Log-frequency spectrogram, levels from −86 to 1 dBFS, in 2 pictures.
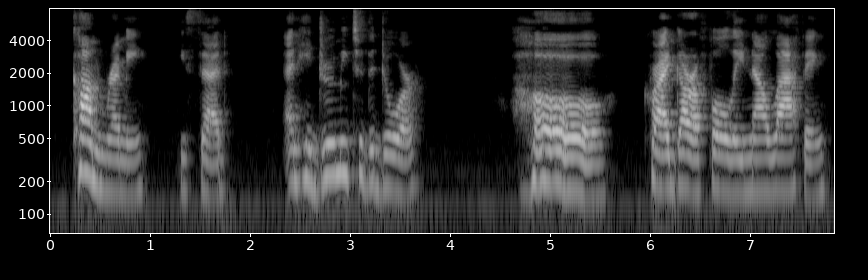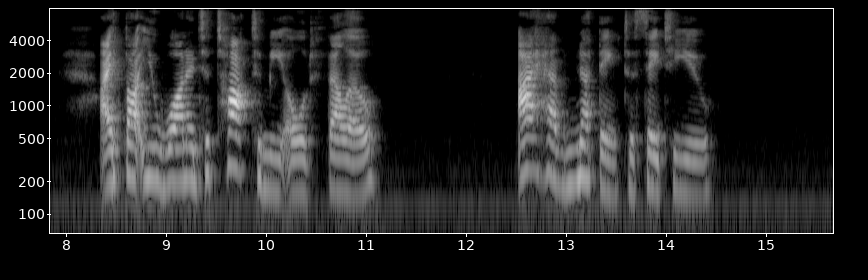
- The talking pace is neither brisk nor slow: No, slow, 125 wpm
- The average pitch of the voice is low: No, medium, 175 Hz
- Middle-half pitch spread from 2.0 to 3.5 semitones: No, average, 4.0 semitones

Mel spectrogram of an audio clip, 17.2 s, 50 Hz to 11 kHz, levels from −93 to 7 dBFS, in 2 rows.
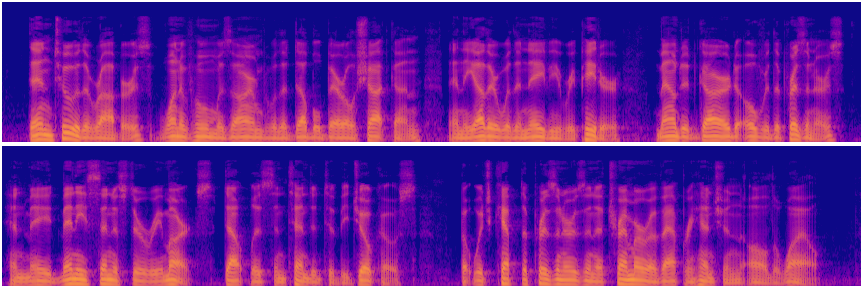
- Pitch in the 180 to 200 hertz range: No, very low, 85 Hz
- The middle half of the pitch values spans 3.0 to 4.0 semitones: Yes, average, 3.6 semitones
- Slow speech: No, average, 180 wpm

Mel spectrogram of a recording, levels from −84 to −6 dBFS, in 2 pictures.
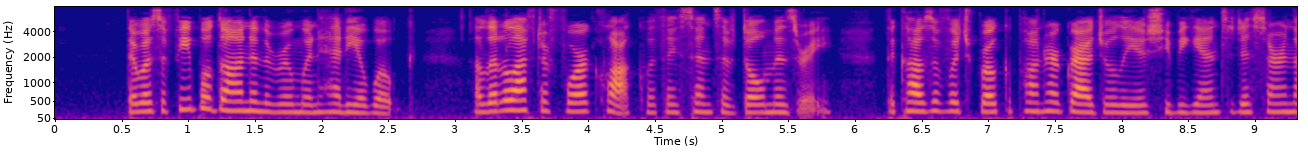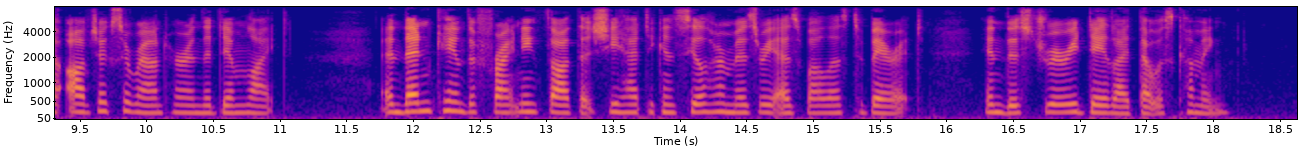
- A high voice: Yes, high, 210 Hz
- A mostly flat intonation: Yes, narrow, 2.2 semitones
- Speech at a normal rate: No, fast, 220 wpm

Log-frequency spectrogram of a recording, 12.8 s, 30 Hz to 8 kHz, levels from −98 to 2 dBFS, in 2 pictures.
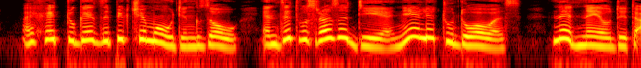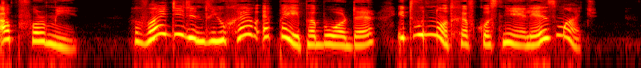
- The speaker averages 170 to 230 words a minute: Yes, average, 175 wpm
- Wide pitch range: Yes, wide, 8.7 semitones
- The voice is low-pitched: No, very high, 260 Hz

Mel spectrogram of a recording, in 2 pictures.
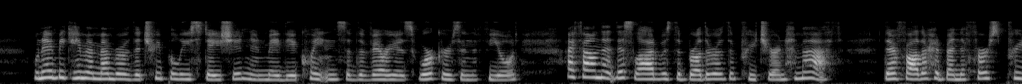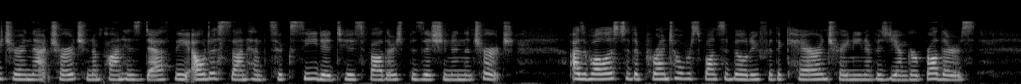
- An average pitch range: No, narrow, 2.3 semitones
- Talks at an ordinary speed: No, fast, 220 wpm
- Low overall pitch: No, high, 235 Hz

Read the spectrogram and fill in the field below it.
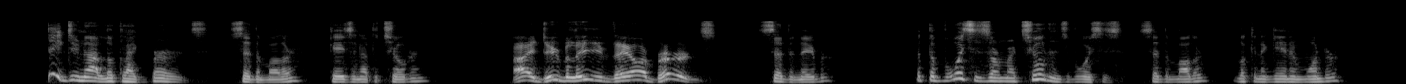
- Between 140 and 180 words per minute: Yes, average, 150 wpm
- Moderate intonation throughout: No, wide, 5.7 semitones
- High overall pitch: No, medium, 140 Hz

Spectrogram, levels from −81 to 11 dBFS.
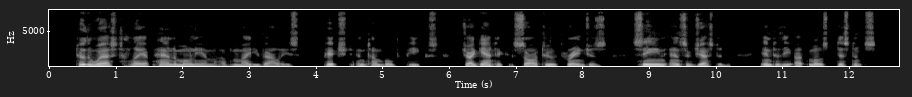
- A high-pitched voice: No, very low, 85 Hz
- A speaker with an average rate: No, slow, 115 wpm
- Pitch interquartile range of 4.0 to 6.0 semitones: Yes, average, 5.0 semitones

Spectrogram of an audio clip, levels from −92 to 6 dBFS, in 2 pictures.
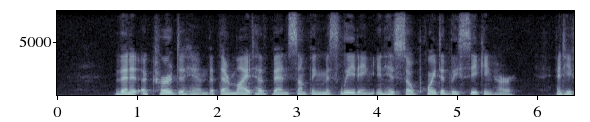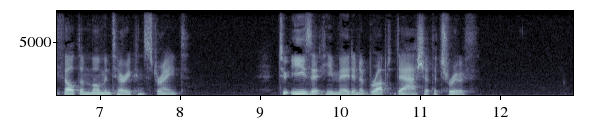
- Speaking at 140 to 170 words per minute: Yes, average, 165 wpm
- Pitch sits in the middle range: No, low, 125 Hz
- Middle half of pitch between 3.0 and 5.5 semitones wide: No, narrow, 2.4 semitones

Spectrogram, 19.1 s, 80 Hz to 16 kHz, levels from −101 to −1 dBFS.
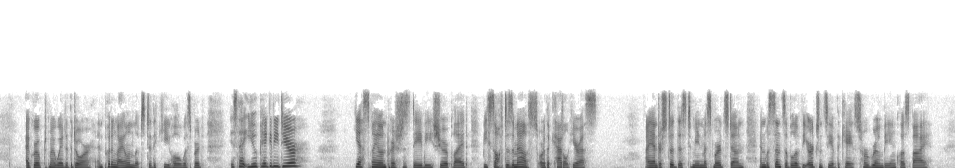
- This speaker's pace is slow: No, average, 190 wpm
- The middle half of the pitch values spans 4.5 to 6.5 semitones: No, narrow, 2.5 semitones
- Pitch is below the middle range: No, high, 190 Hz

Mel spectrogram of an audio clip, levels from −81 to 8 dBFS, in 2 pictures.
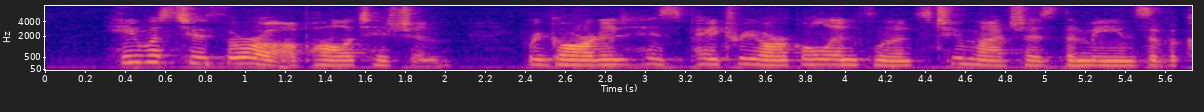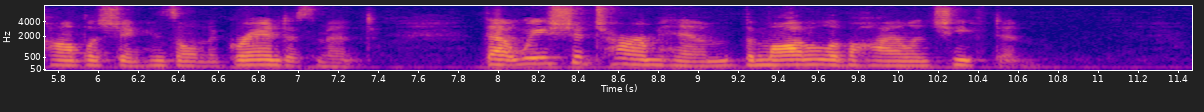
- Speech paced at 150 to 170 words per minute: Yes, average, 160 wpm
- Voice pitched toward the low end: No, medium, 185 Hz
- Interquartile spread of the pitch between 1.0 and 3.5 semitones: Yes, narrow, 2.5 semitones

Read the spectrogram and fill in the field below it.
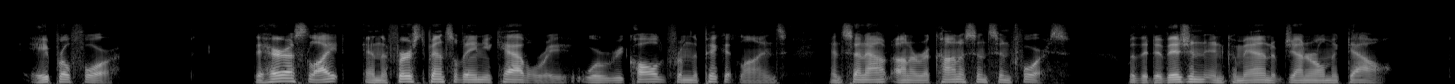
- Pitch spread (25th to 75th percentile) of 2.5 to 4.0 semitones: Yes, average, 3.2 semitones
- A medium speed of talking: No, slow, 130 wpm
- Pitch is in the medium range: No, low, 105 Hz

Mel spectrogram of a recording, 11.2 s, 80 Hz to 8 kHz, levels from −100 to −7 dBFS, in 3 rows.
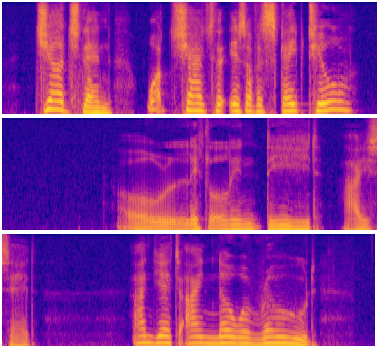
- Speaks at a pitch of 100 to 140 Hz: No, medium, 155 Hz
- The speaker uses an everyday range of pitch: No, wide, 8.1 semitones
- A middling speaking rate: No, slow, 100 wpm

